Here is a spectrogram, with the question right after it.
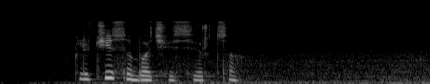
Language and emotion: Russian, sad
